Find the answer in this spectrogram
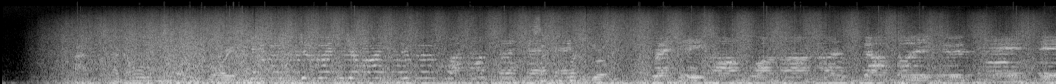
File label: Radio; IN South Bend 1968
